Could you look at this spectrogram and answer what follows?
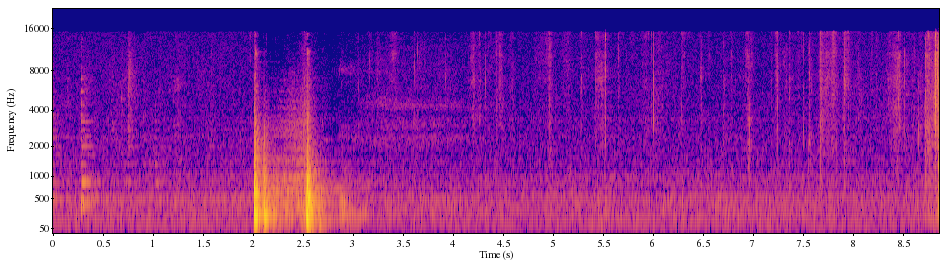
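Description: Two sharp knocks about half a second apart, then faint clicks and rustling of paper slips as numbers are drawn from a container.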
